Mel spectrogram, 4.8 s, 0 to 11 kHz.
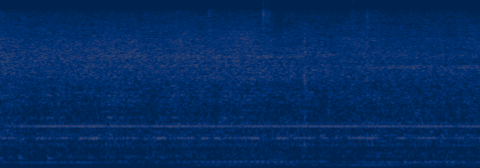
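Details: GT9800 graphics card fan after removal, cleaning and thermal paste replacement cured a fan noise: steady soft airflow hiss with a low hum, running smoothly and quietly.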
